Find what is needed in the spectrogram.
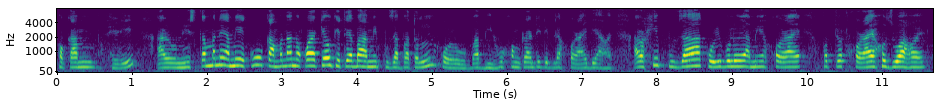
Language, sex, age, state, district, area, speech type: Assamese, female, 45-60, Assam, Kamrup Metropolitan, urban, spontaneous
